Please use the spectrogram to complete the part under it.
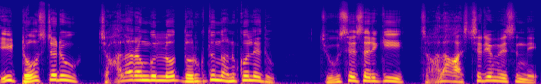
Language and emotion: Telugu, surprised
